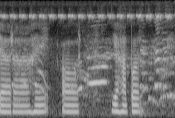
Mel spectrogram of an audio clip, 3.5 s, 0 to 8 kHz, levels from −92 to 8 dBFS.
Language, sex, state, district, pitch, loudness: Hindi, male, Maharashtra, Gondia, 170 Hz, -16 LUFS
